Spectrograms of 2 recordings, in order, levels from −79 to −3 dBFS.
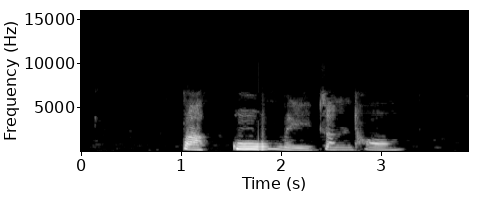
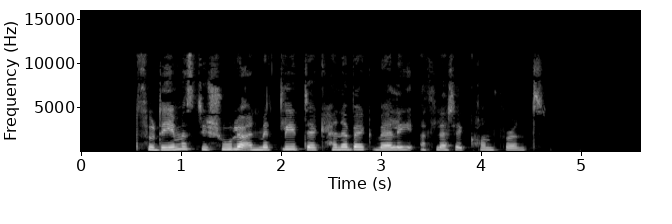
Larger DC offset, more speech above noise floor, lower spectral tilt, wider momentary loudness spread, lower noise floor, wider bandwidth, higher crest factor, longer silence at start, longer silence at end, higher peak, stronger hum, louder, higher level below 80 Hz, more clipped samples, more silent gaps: neither; about the same, 58 dB vs 56 dB; first, -5.5 dB/octave vs -3.5 dB/octave; about the same, 14 LU vs 12 LU; second, -75 dBFS vs -82 dBFS; second, 7 kHz vs 11.5 kHz; about the same, 18 dB vs 20 dB; first, 1.05 s vs 0.55 s; second, 0.7 s vs 1 s; first, -2 dBFS vs -8 dBFS; neither; first, -18 LUFS vs -26 LUFS; first, -64 dBFS vs -84 dBFS; neither; neither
